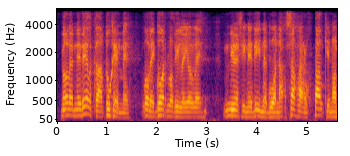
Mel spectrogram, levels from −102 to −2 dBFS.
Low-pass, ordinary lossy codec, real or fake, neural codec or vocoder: 5.4 kHz; none; fake; codec, 32 kHz, 1.9 kbps, SNAC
